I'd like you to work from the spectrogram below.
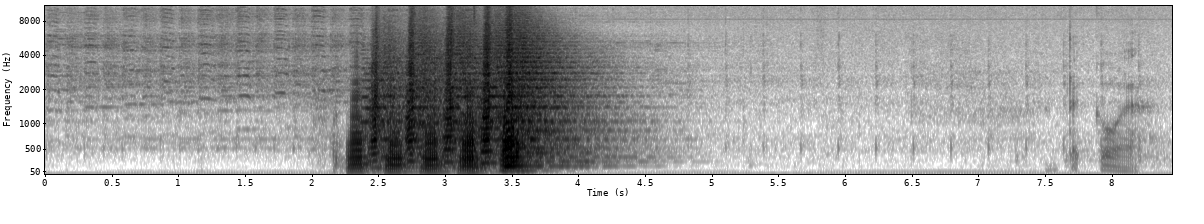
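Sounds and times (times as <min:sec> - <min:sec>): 
trombone: 0:02.3 - 0:04.1.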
